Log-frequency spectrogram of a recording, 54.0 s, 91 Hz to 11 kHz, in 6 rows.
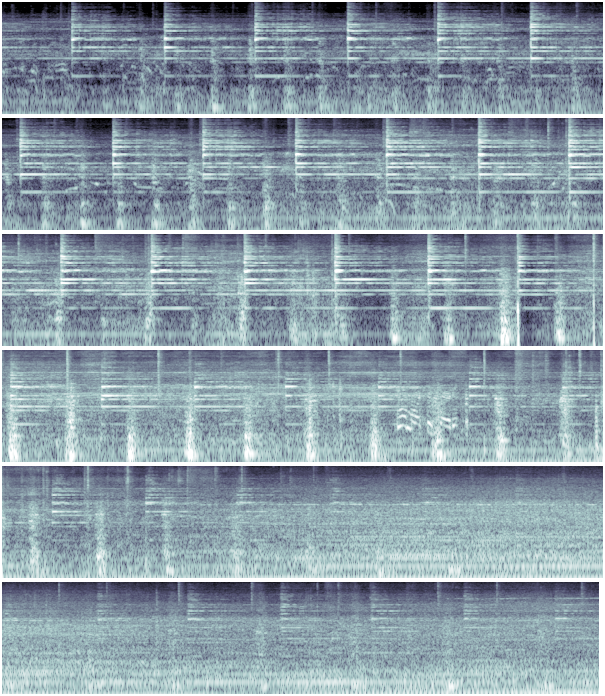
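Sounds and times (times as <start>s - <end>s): locomotive bell ringing: 0.0s - 54.0s
steam locomotive rolling: 0.0s - 54.0s
steam hissing: 3.5s - 54.0s.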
